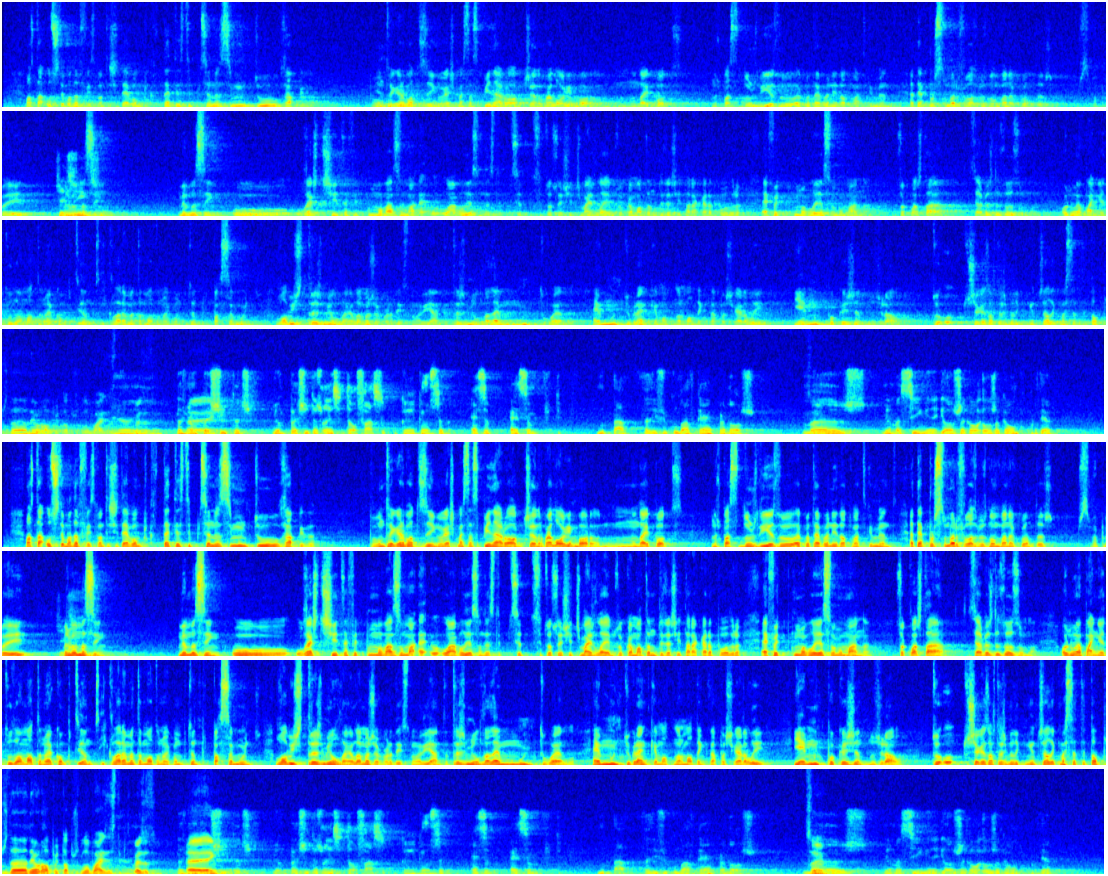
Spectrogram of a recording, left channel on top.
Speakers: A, on the right; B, on the left.
A: Lá está, o sistema da Face do anti-cheat é bom porque detecta esse tipo de cenas assim muito rápida. Tipo,
B: Yeah.
A: um triggerbotzinho, o gajo começa a spinar ou algo do género, vai logo embora. Não dá hipótese. No espaço de uns dias o- a conta é banida automaticamente. Até por Smurf, às vezes não bana contas, por por aí.
B: Sim,
A: Mas
B: sim,
A: mesmo assim.
B: isso, yeah.
A: Mesmo assim, o, o resto de cheats é feito por uma base humana. A avaliação desse tipo de si- situações, cheats mais leves, ou que a malta não esteja a cheatar à cara podre, é feito por uma avaliação humana. Só que lá está, isso às vezes das duas uma. Ou não apanha tudo, ou a malta não é competente. E claramente a malta não é competente porque passa muito. Lobbies de três mil dela é uma jabardice, não adianta. três mil dela é muito elo. É muito grande que a malta normal tem que dar para chegar ali. E é muito pouca gente, no geral. Tu, tu chegas aos 3.500 dela e quinhentos elo e começas a ter tops da, da Europa e tops globais, esse
B: Yeah,
A: tipo de coisas.
B: yeah, yeah. Mas mesmo
A: É,
B: para
A: em-
B: cheaters, mesmo para cheaters não é assim tão fácil, porque é aquela cena, é sempre, é sempre tipo, metade da dificuldade que é para nós. Mas
A: sim.
B: mesmo assim, eh, eles acabam, eles acabam por perder.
